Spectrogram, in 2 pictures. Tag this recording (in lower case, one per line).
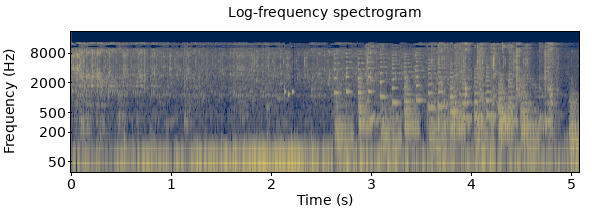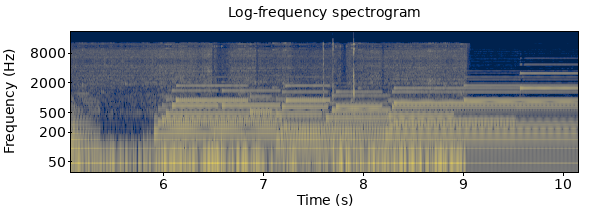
music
